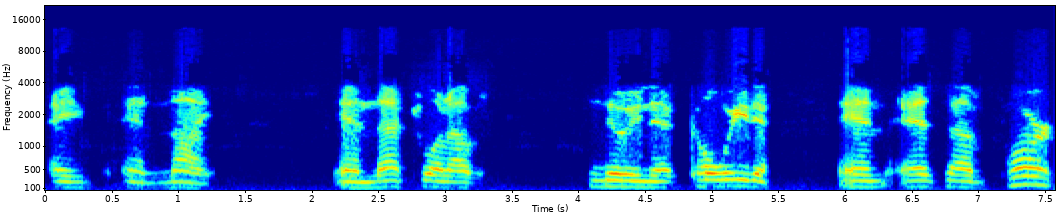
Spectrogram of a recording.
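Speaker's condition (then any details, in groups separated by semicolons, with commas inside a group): ALS; voice off but clear and understandable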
